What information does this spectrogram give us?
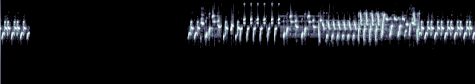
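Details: Goldfinch training song for captive birds: a short trill, a long silence, then an extended outpouring of rapid twittering, buzzy trills and repeated chattering notes.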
